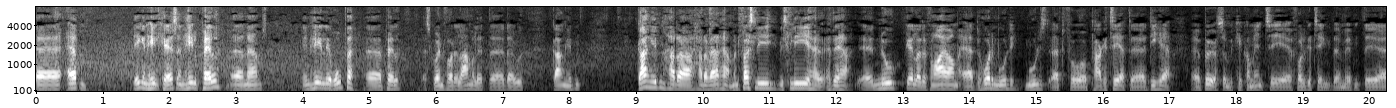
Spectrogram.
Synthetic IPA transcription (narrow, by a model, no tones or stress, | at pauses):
æd̥n̩ | e̝ɡ̥əe̝nɦe̝̰ːlkʰæsəe̝nɦe̝̰ːlpʰælnæɐməsd̥e̝nɦe̝̰ːleʊʁo̝ːpʰæpʰæljɑsɡ̥uen̰fɒɾelɑ̈məled̥d̥æɐuð̞ˠə | ɡ̥ɑ̈ŋ̰id̥en̩ | ɡ̥ɑ̈ŋ̰id̥en̩ɦɑ̈dɑɦɑ̈ɾ̥ɑ̈ʋæɐd̥ˠɦæɐ̰menfɶɐsd̥liːʋisɡ̥æliːæd̥e̝hæɐnuɡ̥el̰ɐde̝fɒ̽mɑ̈ɪɒ̽mæɐ̥ɦo̝ɐɾimuːlid̥æd̥fɔ̽pʰɑ̈ɡ̥ət͡sʰe̝̰ːɐðˠd̥iɦæɐ̰ | b̥ø̰ːɐsɒ̽mʋikʰækʰɒ̽məe̝n̰t͡sʰe̝fɒ̽lɡ̥ət͡sʰeŋ̰ð̩ˠmed̥em̩d̥e̝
